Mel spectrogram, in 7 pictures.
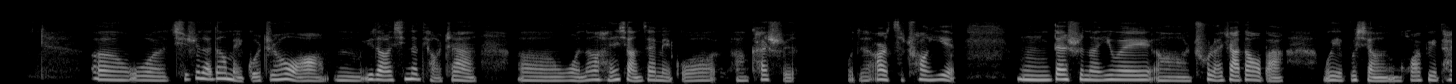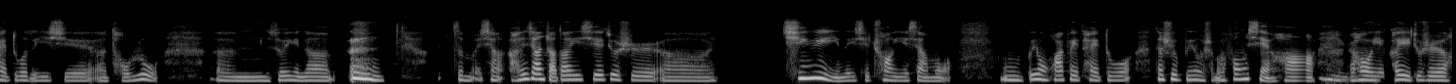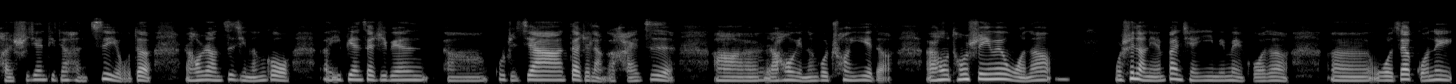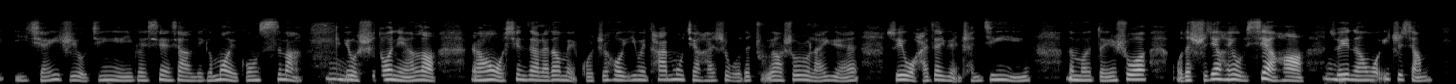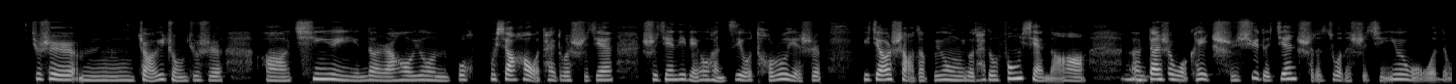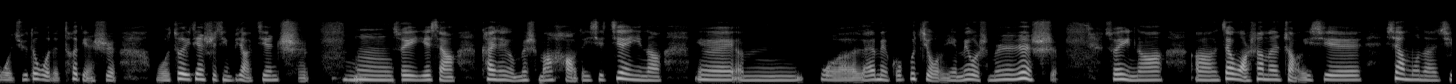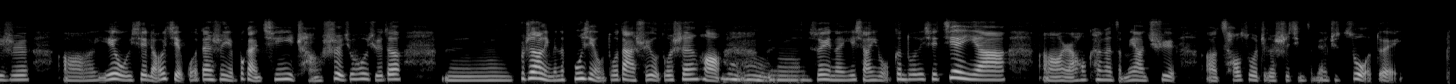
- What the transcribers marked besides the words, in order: throat clearing
- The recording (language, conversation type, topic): Chinese, advice, 在资金有限的情况下，我该如何开始一个可行的创业项目？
